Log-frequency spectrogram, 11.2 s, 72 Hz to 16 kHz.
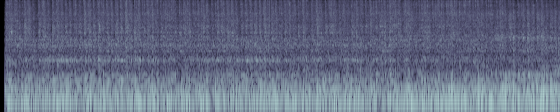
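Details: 1972 Plymouth Duster, 440 six-pack bored .030 over, big high-energy comp cam, 1.6 rockers, six-pack carbs (1350 CFM), 727 transmission, 3000 stall converter: a deep, loping V8 idle with an uneven chop that never settles; rough idle.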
